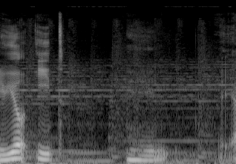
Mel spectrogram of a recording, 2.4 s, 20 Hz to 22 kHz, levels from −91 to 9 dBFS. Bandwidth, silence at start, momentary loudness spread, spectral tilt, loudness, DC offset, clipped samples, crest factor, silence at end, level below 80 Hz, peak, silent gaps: 16 kHz; 0 s; 23 LU; -6.5 dB/octave; -25 LUFS; under 0.1%; under 0.1%; 20 dB; 0 s; -48 dBFS; -4 dBFS; none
